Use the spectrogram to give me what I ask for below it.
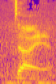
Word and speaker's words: Diaz: nights like this that we're mispronouncing his name and it should be diaz his family as he explained in that tape that was while he was with the pirates early last year has always pronounced it diet so he apologized for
